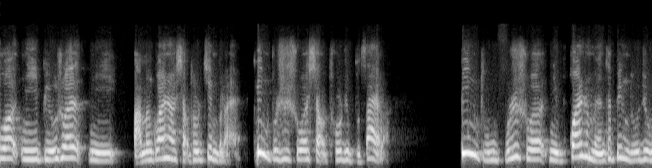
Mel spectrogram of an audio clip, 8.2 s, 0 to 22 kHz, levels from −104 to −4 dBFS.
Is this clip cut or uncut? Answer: cut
